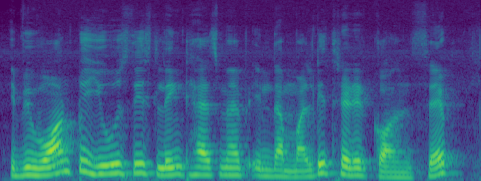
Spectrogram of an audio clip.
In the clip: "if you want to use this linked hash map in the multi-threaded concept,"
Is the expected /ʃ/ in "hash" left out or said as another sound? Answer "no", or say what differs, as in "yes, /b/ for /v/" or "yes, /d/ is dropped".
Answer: yes, /s/ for /ʃ/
